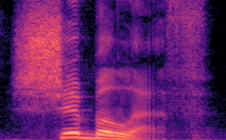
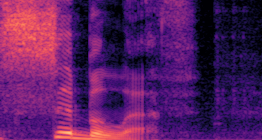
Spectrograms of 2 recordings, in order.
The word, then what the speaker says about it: Shibboleth: If he said no, then they said to him, now say Shibboleth. And he said Sibboleth, for he couldn't manage to pronounce it correctly.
